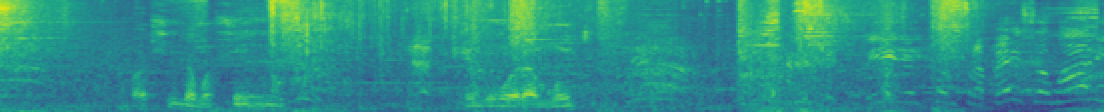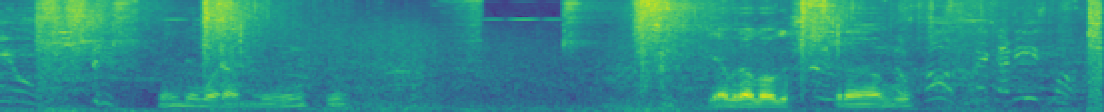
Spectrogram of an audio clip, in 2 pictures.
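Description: Men grunt and cry out in pain.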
